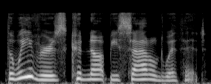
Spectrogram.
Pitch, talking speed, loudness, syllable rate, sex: 225 Hz, 225 wpm, -16 LUFS, 5.1 syllables/s, female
